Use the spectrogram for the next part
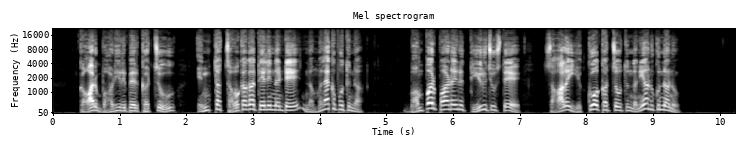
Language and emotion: Telugu, surprised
